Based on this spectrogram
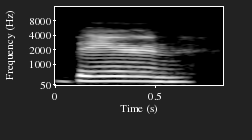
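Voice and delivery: "Bairn" said as one syllable, like "cairn"; "Bairn" ko ek hi syllable mein, "cairn" ki tarah; pronunciation demo. Shown as a demonstration. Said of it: "That's how I would read it".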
